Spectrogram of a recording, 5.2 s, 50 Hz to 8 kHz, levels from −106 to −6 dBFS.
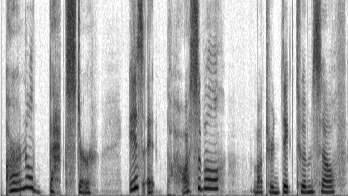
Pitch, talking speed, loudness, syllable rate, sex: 275 Hz, 105 wpm, -20 LUFS, 4.1 syllables/s, female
